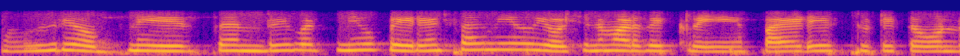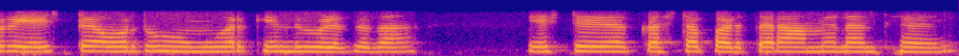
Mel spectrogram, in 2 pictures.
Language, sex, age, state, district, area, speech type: Kannada, female, 18-30, Karnataka, Gulbarga, urban, conversation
